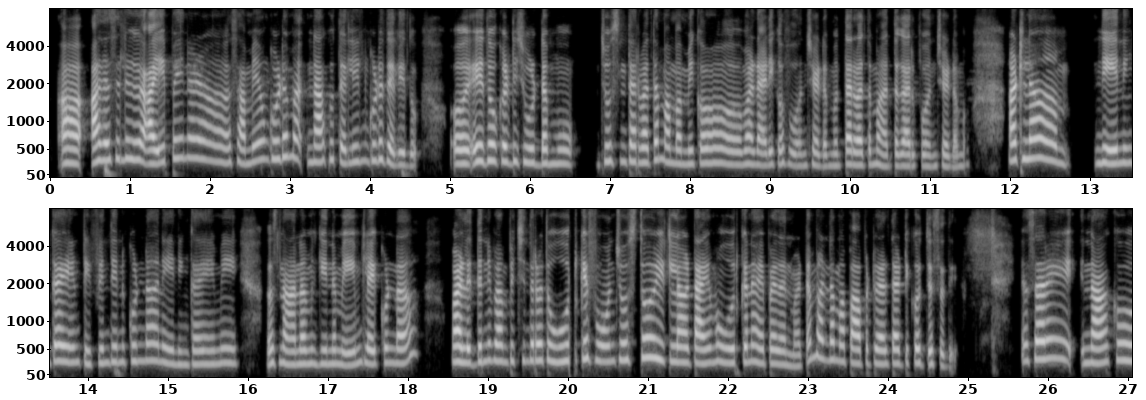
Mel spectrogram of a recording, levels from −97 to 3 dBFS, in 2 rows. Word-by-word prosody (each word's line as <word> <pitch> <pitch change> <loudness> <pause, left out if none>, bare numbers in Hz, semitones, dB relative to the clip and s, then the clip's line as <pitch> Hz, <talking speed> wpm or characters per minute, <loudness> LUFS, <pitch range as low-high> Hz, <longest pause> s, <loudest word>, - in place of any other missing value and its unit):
ఆ! 250 - +6 0.4
అదసలు 310 +3 +1 0.3
అయిపోయిన 340 +8 0 0.6
సమయం 275 +5 -1
కూడా 335 +3 +1 0.4
నాకు 280 +4 +3
తెలియని 275 +3 -4
కూడా 310 +2 -1
తెలియదు. 220 -3 -2 0.8
ఏదోకటి 290 -1 +2
చూడడము, 250 -1 -1 0.5
చూసిన 285 0 -6
తరువాత 265 +1 0
మా 275 - +3
మమ్మీకో 245 +1 -2 0.5
మా 245 - +2
డాడీకో 225 +2 0
ఫోను 210 -1 -8
చేయడము, 210 -1 -4
తరువాత 225 -1 +3
మా - - 0
అత్తగారికి 205 0 -2
ఫోను 200 0 -7
చేయడము 200 0 -5 0.6
అట్లా 330 +2 +4 0.9
నేనింకా 260 +2 +3
ఏమి 270 +1 -5
టిఫిను 255 +2 -6
తినకుండా, 290 +2 -5 0.2
నేనింకా 235 -2 -5 0.2
ఏమి 250 +2 -6 0.6
స్నానం 240 -2 +1
గినం 245 -1 -3
ఏమి 240 +4 -4
లేకుండా 250 +1 +1 0.6
వాళ్ళిద్దరిని 280 +1 +5
పంపించిన 290 +1 -4
తరువాత 300 +1 +1 0.2
ఊరికే 300 +3 +2
ఫోను 285 -1 -2
చూస్తూ 310 +3 -2 0.2
ఇట్లా 280 -2 +2 0.2
టైం 255 +1 +3 0.2
ఊరికేనే 270 +2 0
అయిపోయేదనమాట. 235 -5 -3 0.2
మళ్ళా 320 -2 +1
మా 285 - 0
పాప 250 -1 +4
12:30కి 245 0 0
వచ్చేస్తది. 230 - -5 1.0
సరే 325 +1 +5 0.5
నాకు 270 +5 +3
260 Hz, 115 wpm, -22 LUFS, 240-290 Hz, 1.0 s, ఆ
